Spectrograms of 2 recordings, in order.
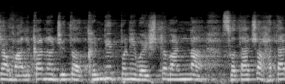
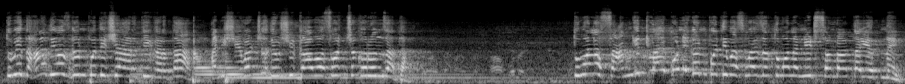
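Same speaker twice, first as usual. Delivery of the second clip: high-pitched, exhorting kirtan preacher; impassioned preaching; 8 semitones higher than usual. Acted. Preacher rebuking devotees over hollow Ganpati festival piety, high impassioned preaching. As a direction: keep the pitch up high and berate the congregation.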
